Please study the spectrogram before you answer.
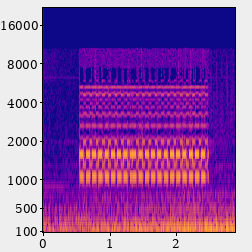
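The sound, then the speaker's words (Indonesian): An office telephone rings with a single continuous electronic trill lasting about two seconds, loud and bright over a low steady background rumble, which continues after the ring stops. “Hingga telepon kantor berbunyi.”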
